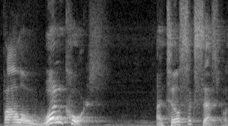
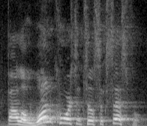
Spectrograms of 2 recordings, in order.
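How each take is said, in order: First: Slow, word by word, each word weighted; deliberate acronym reveal; slow spelled-out acronym. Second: Higher and a bit louder, flowing, punch on one; confident restatement; emphatic repeat. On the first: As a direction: lay out each word of Follow one course until successful like a definition. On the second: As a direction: say Follow one course until successful as a rallying line. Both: Shown as a demonstration. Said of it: "focus stands for this".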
